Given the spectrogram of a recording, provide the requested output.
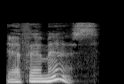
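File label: "fms", British English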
